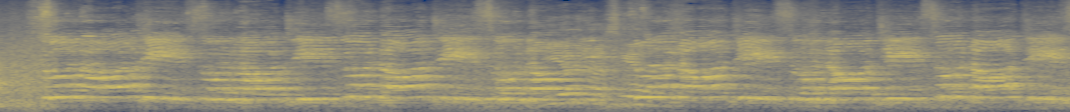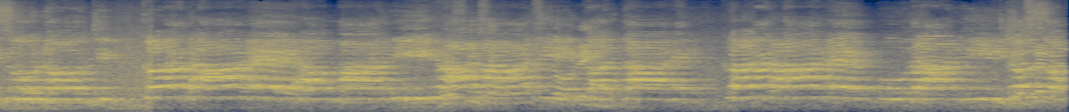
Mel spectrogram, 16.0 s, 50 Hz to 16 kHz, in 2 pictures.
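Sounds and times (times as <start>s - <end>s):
girls singing together: 0.0s - 16.0s.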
